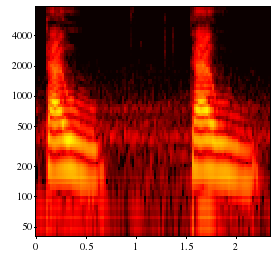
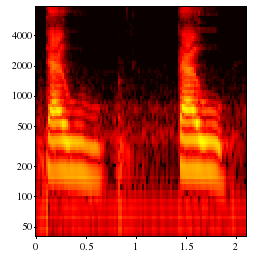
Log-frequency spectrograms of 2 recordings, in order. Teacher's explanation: ایک تو نرمی سے اس میں رخاوہ ہے، آواز چلتی ہے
